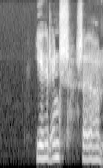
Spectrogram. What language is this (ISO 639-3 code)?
isl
